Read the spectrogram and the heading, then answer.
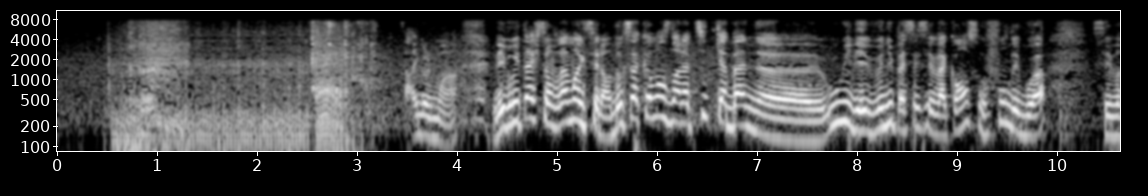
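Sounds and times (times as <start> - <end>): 
video game chainsaw starting and revving: 0.5 - 3.3
speech: 3.6 - 10.6.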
